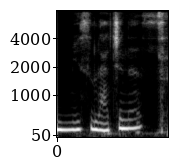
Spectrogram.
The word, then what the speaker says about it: mucilaginous: And when you boil them, they release a mucilaginous gel. Yeah, you gotta say the word like that because I googled it and that's the way that the video said to pronounce it.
